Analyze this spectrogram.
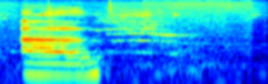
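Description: A single loud, drawn-out meow from a male pet cat, steady in pitch for about half a second before ending with a slight upward twist, followed by quiet background noise.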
